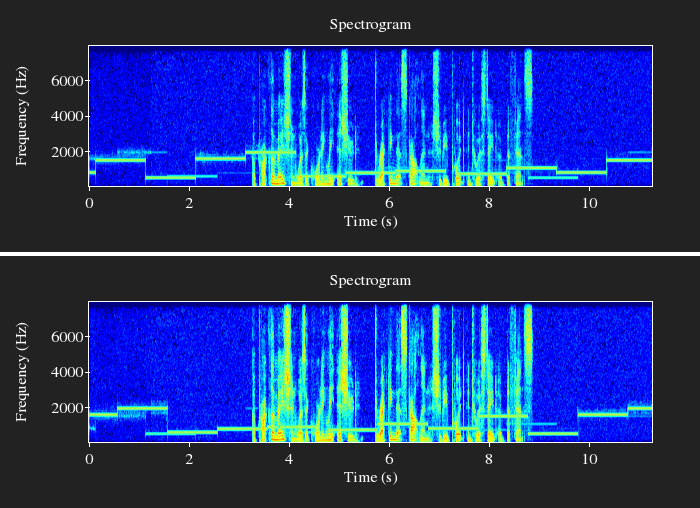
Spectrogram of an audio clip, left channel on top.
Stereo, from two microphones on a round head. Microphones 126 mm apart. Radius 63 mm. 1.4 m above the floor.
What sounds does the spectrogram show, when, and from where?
3.3 s a man speaking: 65° right (ahead or behind)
